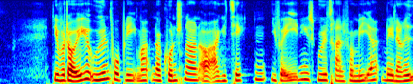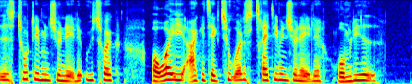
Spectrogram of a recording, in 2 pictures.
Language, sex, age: Danish, female, 66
